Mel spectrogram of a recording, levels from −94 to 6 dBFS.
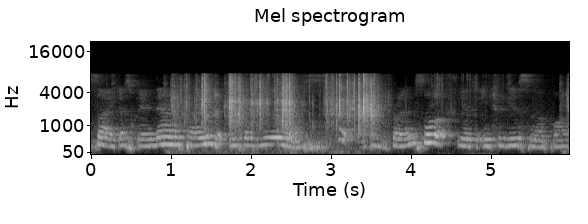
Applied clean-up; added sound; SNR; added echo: none; Tools; 2 dB; reverberation time 0.6 s.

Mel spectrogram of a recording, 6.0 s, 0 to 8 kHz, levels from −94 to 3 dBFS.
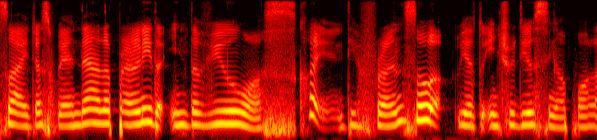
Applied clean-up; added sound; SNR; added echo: none; none; none; none.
